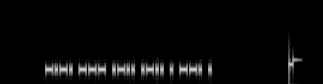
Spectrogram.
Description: Morse code, heard as a keyed tone, about 53 wpm, 700 Hz. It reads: COLLEGE
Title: Sentences from Top 1300 Words - New Word Drill Alt - 50wpm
